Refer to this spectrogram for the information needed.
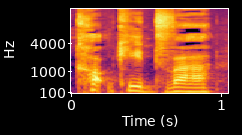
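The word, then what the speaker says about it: Kotki Dwa: And I went and looked, and if you Google Guardian and Kotki Dva, which is spelt Kotkidwa, and it means, I'm assured, kittens too in Polish.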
